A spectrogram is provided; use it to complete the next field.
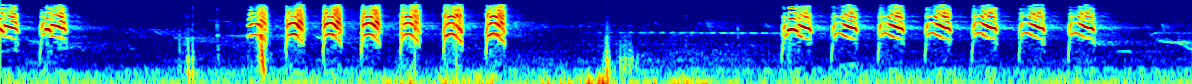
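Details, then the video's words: Baby green parrot giving sharp, raspy chirps in three bursts: a pair, then a run of seven, then a run of about eight, each note brief and evenly spaced, with short silences between bursts. "Green Baby Parrot Chirping Sounds"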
